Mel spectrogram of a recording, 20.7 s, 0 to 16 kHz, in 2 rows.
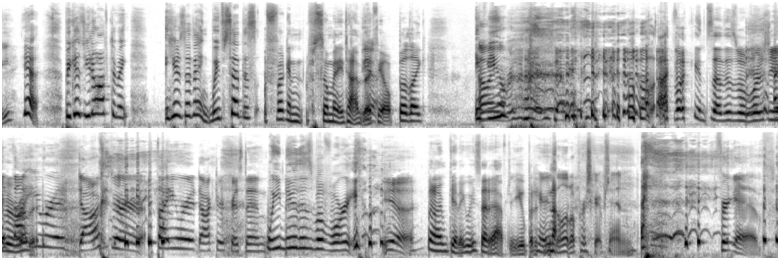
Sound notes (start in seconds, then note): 6.8 panel laughing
